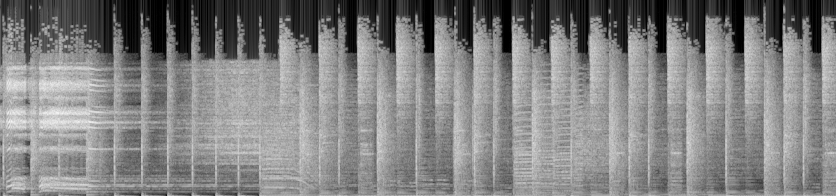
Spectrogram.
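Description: A short rooster crow rings out at the very start, loud and close, before a bouncy, rhythmic musical backing with steady beats takes over for the rest.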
